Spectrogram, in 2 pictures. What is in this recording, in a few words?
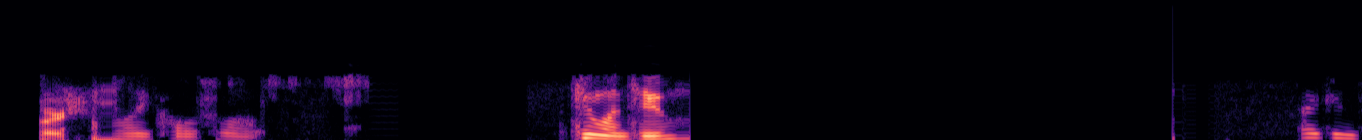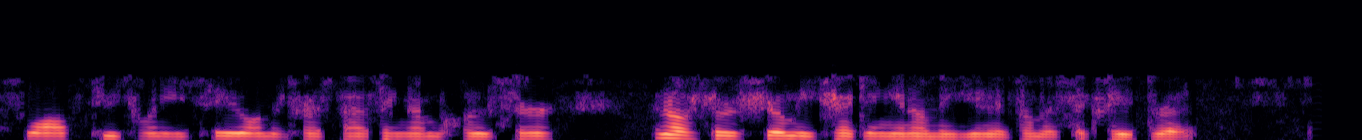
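Police Dispatch; Raleigh; Northeast District; wake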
